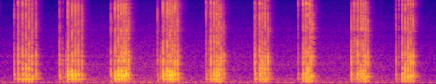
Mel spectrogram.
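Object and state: Studded plastic panel.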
